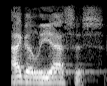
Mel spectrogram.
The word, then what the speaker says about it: agalliasis: This word for gladness is taken from the Greek word agaliasis. Agaliasis, I'll spell it. A-G-A, L-L-I-A-S-I-S, agaliasis. It literally means exaltation, extreme joy.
